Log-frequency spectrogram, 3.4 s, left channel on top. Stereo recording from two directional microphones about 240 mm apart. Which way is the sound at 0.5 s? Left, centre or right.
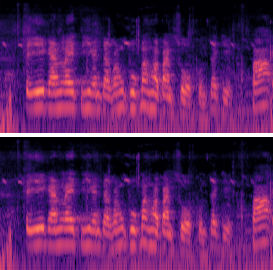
Centre.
